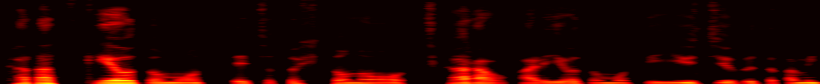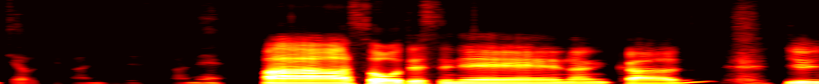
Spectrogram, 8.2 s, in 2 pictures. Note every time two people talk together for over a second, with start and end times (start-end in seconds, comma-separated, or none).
none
